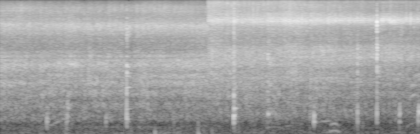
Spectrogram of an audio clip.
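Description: Boiled potatoes frying in onion-tomato masala in a metal kadhai while a metal spatula stirs them: a steady sizzle, with a few irregular clinks of the spatula against the pan.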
